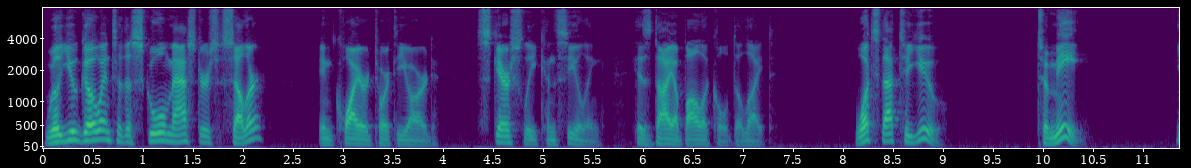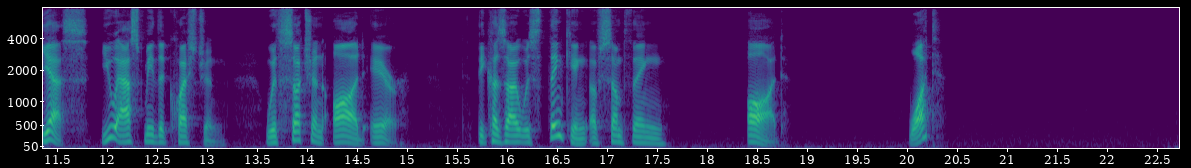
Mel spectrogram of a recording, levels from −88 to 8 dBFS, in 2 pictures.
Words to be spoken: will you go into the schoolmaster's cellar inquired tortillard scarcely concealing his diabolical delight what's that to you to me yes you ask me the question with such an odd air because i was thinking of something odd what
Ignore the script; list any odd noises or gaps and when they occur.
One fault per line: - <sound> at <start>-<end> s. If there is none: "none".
none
